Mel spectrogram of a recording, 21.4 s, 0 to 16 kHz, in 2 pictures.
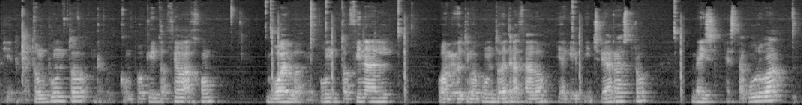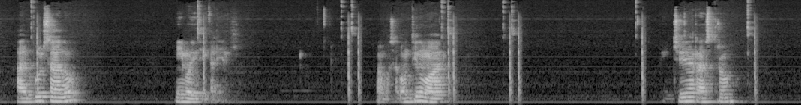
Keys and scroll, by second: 0.7 Down, 1.5 Left.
